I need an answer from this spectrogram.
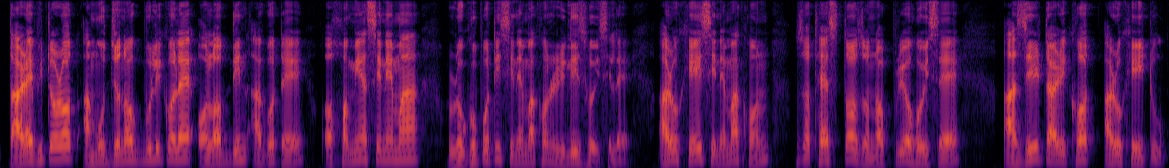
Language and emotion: Assamese, neutral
